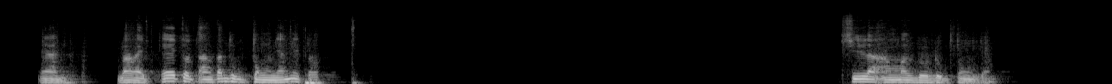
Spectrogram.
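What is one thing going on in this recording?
An elderly man speaks calmly and close by, in short bursts.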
